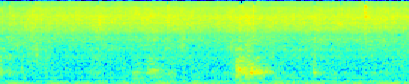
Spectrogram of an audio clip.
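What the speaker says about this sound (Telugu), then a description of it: "ఇదంతా వేగాలి" Goat liver curry sizzling in a pan, a steady low frying hiss with a faint hum underneath and a brief brighter burst of crackle partway through, fairly quiet throughout.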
